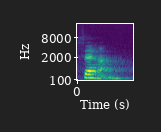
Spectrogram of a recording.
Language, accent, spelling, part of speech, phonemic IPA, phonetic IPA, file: Armenian, Eastern Armenian, սեղան, noun, /seˈʁɑn/, [seʁɑ́n], Hy-սեղան.ogg
- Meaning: 1. table 2. meal, food, table 3. trapezium, trapezoid 4. altar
